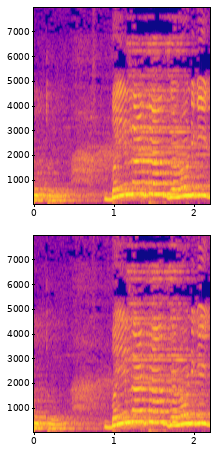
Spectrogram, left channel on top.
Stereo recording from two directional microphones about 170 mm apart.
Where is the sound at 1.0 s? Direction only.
35° right (ahead or behind).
